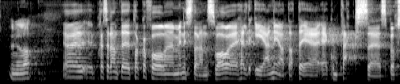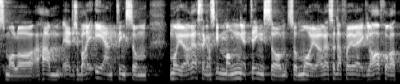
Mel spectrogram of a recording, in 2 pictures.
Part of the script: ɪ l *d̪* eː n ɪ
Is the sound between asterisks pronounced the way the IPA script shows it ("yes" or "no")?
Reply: no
